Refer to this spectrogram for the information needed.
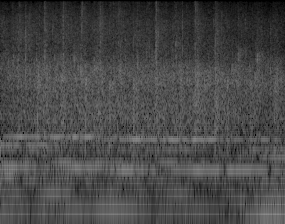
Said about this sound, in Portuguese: Aplauda o Senhor Jesus.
